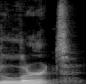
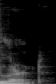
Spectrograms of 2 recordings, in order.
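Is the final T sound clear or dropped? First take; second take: clear; dropped. First: The final T sound is clearly pronounced. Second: The final T is dropped, sounding like learned. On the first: "I have to intentionally think about making a T sound at the end" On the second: "if I was speaking quickly"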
